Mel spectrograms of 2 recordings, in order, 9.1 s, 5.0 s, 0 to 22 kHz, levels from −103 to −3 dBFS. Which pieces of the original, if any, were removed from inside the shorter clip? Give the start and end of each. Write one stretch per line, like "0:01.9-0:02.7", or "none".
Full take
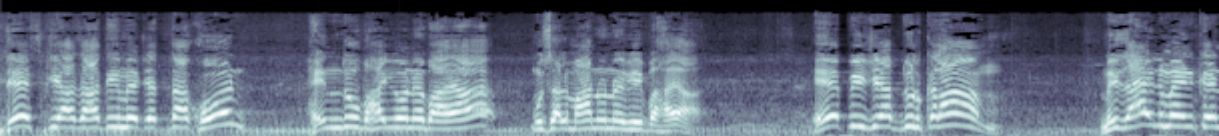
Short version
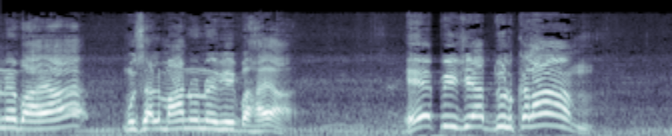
none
